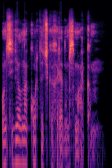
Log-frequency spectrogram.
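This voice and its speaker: A man reading a novel aloud in an even, measured storytelling manner. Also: medium pitch, breathy edge, no room sound. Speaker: audiobook narrator. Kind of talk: scripted narration.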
